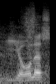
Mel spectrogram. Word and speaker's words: Jonas: be scouting out yonas that is actually the correct pronunciation yonas I'm fan it's not Jonas oh oh there you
